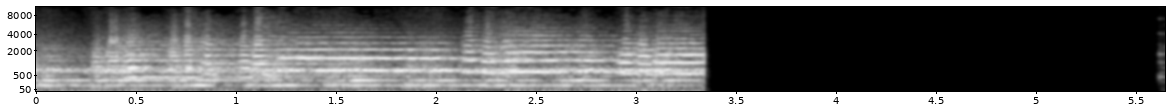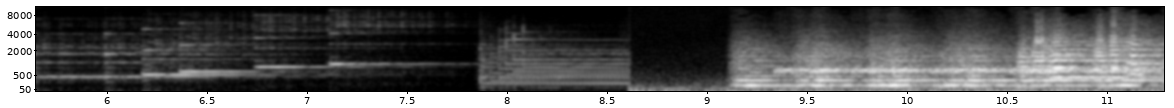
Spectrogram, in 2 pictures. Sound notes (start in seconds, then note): 3.7 silence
